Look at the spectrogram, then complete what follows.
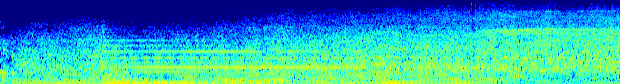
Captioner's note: crowd cheering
